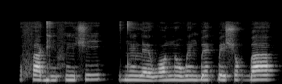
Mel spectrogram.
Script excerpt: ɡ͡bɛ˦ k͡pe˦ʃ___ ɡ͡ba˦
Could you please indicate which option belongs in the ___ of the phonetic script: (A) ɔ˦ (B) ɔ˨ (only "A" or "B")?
A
